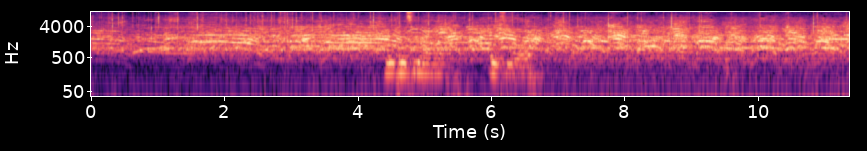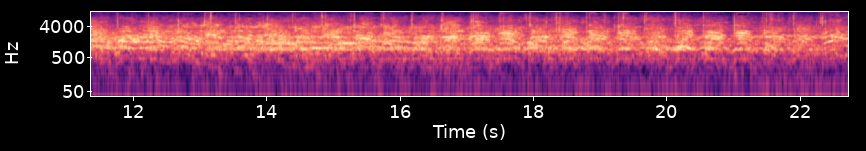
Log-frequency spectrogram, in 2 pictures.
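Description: A crowd cheers and shouts noisily.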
